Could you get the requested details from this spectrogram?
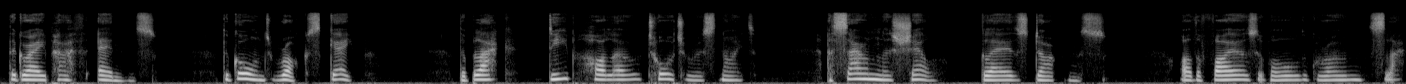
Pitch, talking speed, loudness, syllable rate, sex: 210 Hz, 110 wpm, -21 LUFS, 3.2 syllables/s, female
